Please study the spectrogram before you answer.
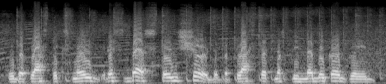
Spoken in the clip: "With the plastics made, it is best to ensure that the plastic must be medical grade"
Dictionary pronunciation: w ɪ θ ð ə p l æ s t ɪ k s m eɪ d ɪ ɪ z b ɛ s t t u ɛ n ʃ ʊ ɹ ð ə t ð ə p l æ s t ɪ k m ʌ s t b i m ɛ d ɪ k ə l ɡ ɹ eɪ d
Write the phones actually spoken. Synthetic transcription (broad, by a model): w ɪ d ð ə p l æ s t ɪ k s m eɪ d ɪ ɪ s b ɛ s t t u ɛ n ʃ ʊ ɹ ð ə t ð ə p l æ s t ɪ k m ʌ s t b i m ɛ d ɪ k ə l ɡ ɹ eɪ d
